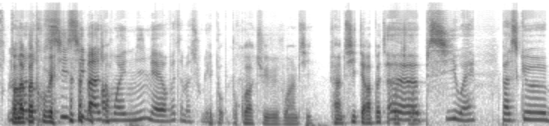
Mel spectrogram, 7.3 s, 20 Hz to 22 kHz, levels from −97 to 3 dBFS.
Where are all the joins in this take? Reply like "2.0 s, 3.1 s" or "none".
1.3 s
